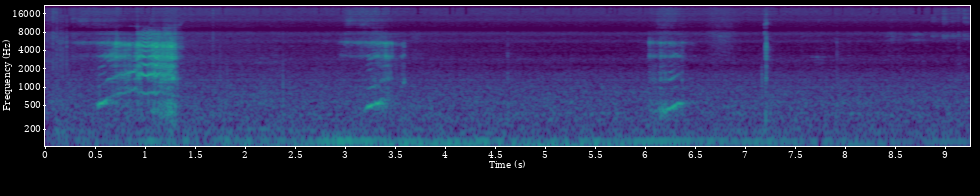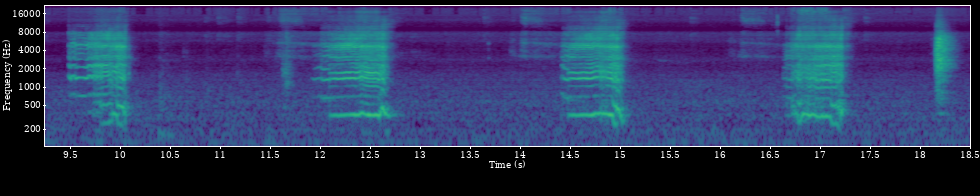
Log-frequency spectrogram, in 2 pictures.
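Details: Snoring cat making high, squeaky, whistling breaths, faint at first, then louder and regular about every two and a half seconds, indoors.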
